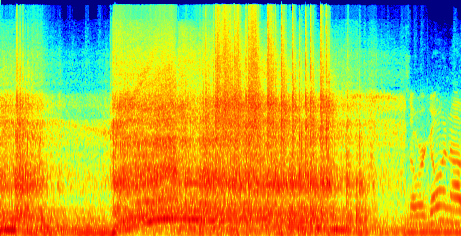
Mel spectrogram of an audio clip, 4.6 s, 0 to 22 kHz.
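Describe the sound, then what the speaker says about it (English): A BMW M8 Competition engine revs loudly and steadily, its pitch rising and falling, with people talking nearby over the roar. "New M8 competition, that thing sounds absolutely ridiculous."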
